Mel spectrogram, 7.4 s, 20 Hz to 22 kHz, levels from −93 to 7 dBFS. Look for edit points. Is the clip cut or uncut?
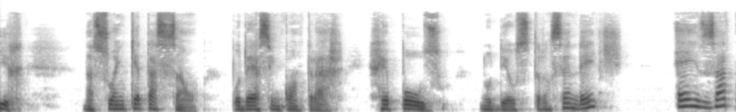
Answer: uncut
